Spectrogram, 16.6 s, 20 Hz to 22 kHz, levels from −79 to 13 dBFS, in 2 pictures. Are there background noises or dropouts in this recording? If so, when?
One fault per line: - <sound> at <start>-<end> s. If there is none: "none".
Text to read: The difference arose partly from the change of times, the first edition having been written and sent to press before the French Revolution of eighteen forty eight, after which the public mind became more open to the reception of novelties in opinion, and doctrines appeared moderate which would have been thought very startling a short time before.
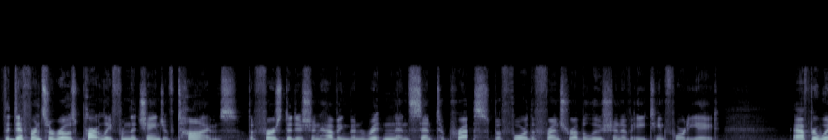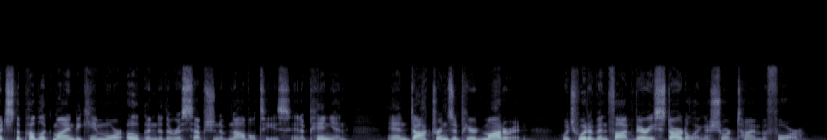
- dropout at 4.7-4.7 s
